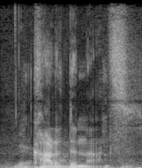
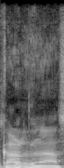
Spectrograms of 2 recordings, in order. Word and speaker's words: Cardenas: I have Cardenas. Thank you. Did I pronounce that correct? You did. I mean, it can be pronounced different ways. Cardenas. That works.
